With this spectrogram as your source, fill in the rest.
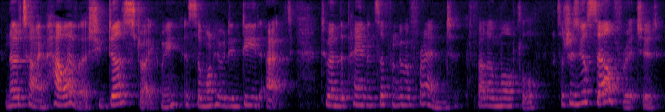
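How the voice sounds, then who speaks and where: A woman reading aloud and voicing a gentle, sinister angel who speaks softly and courteously, in a roomy room. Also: mid-range voice, animated, moderate pace, few pauses, voice pushed up, close to an everyday voice. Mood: silky courteous. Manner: soft, courteous, purring menace. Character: gentle, sinister angel, silky and falsely kind. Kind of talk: audiobook reading.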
